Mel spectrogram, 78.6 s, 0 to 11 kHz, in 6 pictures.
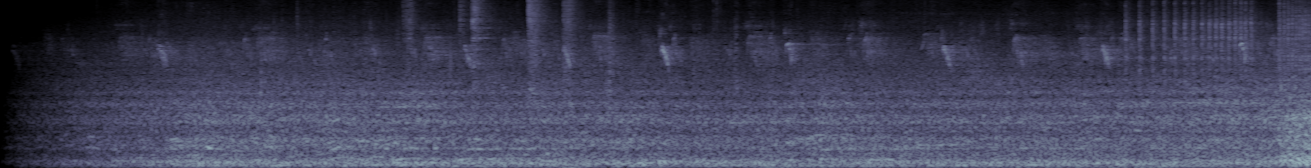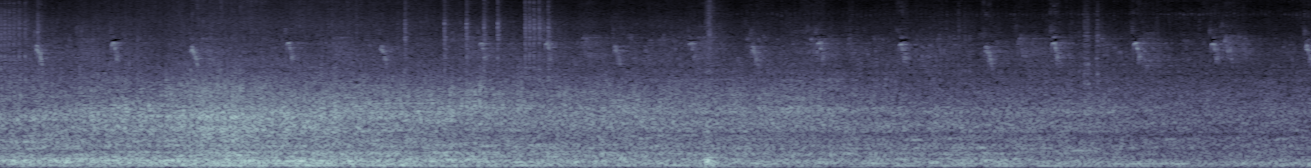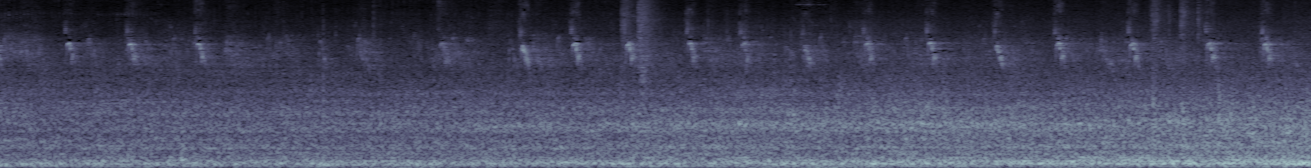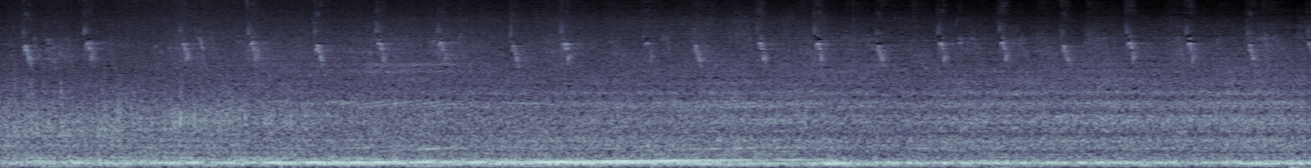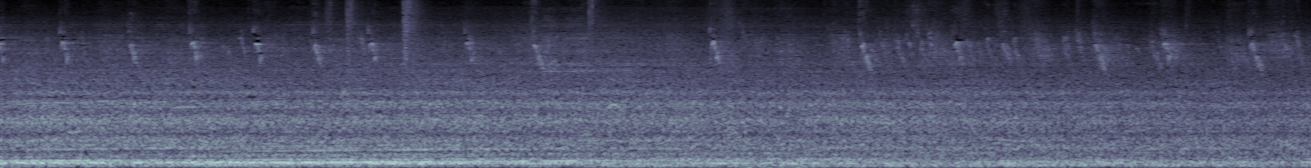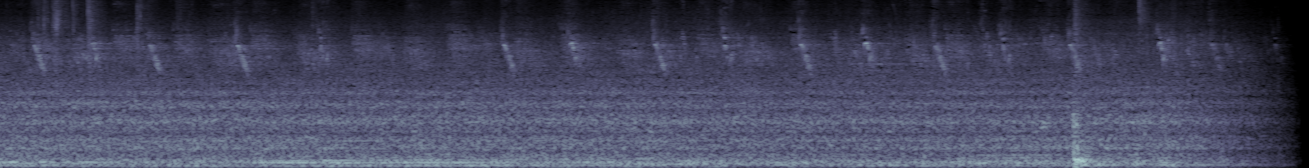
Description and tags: Berlin window atmo
Recorded from my open window with a NT1, location is Kreuzberg, Kottbusserbrücke.
There is a lot of birds, cars passing in the street, normal traffic.
atmo, berlin, birds, cars, outside, traffic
